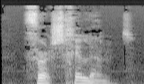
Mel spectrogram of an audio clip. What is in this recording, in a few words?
"verschillend", Dutch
